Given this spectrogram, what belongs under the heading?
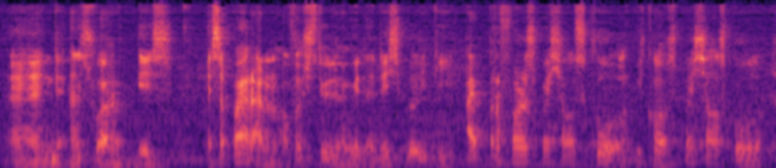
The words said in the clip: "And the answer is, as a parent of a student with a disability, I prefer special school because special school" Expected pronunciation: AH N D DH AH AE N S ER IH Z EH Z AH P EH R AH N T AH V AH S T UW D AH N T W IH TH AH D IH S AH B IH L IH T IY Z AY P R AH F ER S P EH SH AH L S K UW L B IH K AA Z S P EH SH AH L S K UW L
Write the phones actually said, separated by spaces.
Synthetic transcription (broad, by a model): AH N D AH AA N S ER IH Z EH S AH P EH R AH N AH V AH S T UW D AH N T W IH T AH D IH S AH B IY L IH T IY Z AY P R AH F ER S P EH SH AH L S K UW L B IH K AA S P EH SH AH L S K UW L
